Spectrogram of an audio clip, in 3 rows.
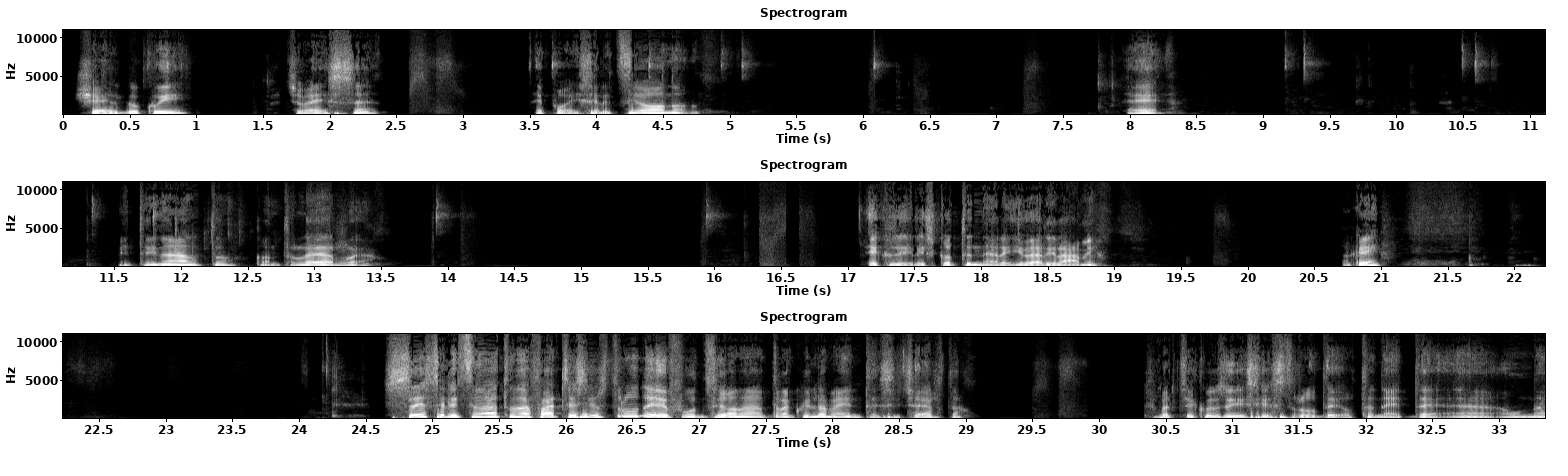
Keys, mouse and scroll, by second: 1.5 s, 2.7 click, 4.7-8.0 drag, 7.9 e, 10.0 s, 12.7 ctrl+r, 16.4-19.3 drag, 25.6-27.5 drag, 28.8-31.4 drag, 30.4 e, 31.7-33.3 drag.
